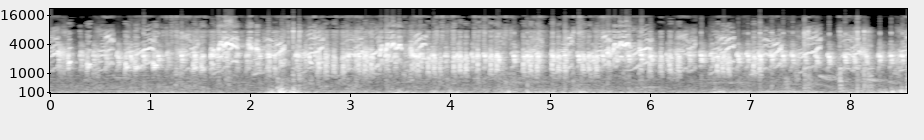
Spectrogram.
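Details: Sooty-headed bulbuls in a noisy lure recording, a dense, continuous chatter of squawky, twittering calls overlapping without pause, with scratchy trills and short rising notes throughout.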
